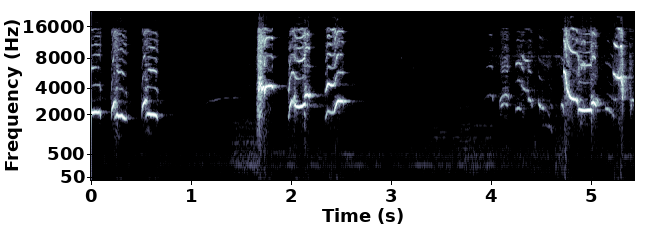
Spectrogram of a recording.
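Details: Oriental magpie-robin (kacer) singing vigorously to provoke rivals: a few sharp whistled notes, a pause over a low background hum, then a renewed burst of fast, bright chirping whistles.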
